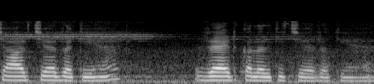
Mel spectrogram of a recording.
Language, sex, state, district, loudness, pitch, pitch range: Hindi, female, Bihar, Saran, -16 LUFS, 180 Hz, 170-190 Hz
